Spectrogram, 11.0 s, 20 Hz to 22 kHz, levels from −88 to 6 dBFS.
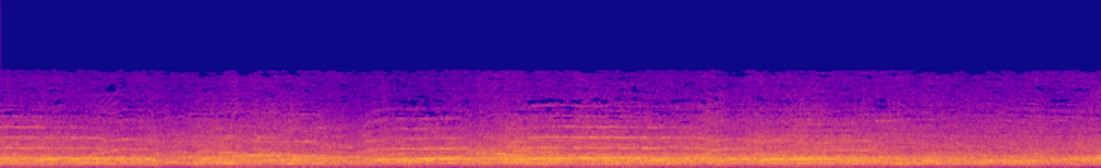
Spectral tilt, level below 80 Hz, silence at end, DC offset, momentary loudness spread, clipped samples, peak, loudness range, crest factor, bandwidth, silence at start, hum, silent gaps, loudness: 0 dB/octave; -66 dBFS; 0 s; under 0.1%; 5 LU; under 0.1%; -2 dBFS; 2 LU; 14 dB; 13 kHz; 0 s; none; none; -15 LUFS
